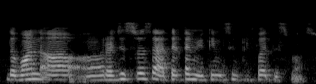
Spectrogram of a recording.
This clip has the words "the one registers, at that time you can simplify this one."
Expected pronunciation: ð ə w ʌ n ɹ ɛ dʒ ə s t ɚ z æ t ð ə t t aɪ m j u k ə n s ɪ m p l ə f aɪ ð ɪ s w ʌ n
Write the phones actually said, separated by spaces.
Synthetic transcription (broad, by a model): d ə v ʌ n ɹ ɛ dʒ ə s t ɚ s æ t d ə t t aɪ m j u k ə n s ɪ m p l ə f aɪ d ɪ s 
